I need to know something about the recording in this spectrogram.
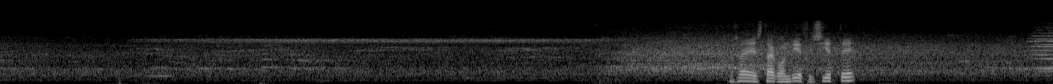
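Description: A large crowd murmurs in a big echoing arena.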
